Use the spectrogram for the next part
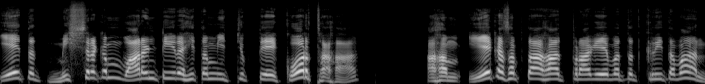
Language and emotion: Sanskrit, angry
